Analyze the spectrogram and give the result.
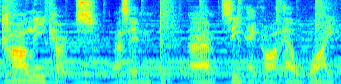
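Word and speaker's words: Carlecotes: would make sense actually now carla coates is pronounced carly coates as in um c-a-r-l-y-c-o-t-e-s it's pronounced like that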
